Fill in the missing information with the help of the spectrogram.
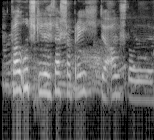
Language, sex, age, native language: Icelandic, male, 12, Icelandic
